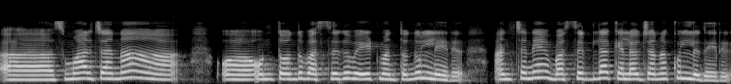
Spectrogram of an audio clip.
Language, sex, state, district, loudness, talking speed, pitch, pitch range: Tulu, female, Karnataka, Dakshina Kannada, -14 LUFS, 105 wpm, 250 Hz, 235-270 Hz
